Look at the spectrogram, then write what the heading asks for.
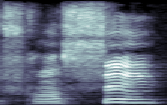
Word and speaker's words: français: For example, in the word French, français, you pronounce it français because there is la cdelle. If there wasn't, it would be le français. It'd sound like a K instead of an S.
